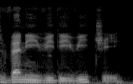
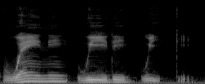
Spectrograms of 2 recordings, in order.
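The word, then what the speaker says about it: veni, vidi, vici: The V in Latin is pronounced like a W sound. So Caesar's famous saying isn't veni vidi vici, but veni vidi vici.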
